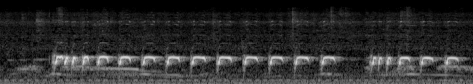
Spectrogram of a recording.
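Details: Local wild zebra dove with a loud voice, used to lure others into song: rapid stuttering bursts of bright cooing notes, about a dozen in a row, a short pause, then another quick burst.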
